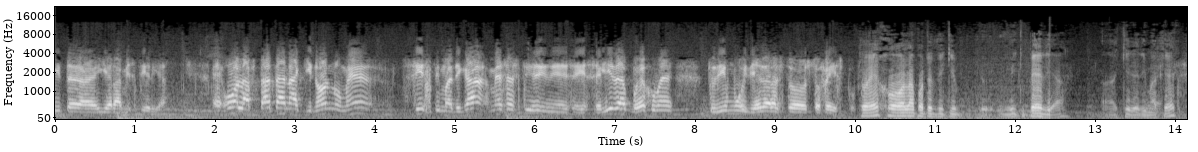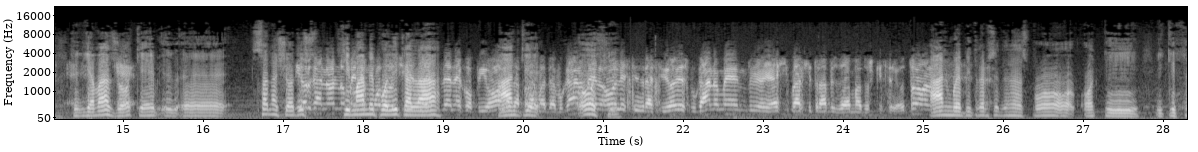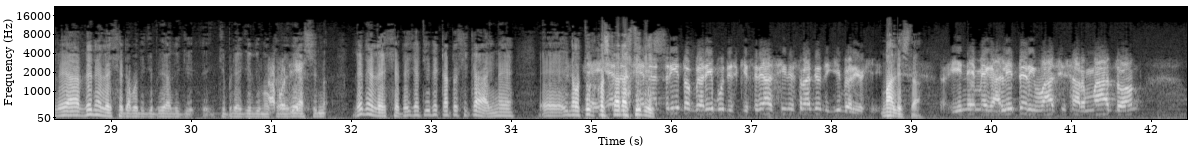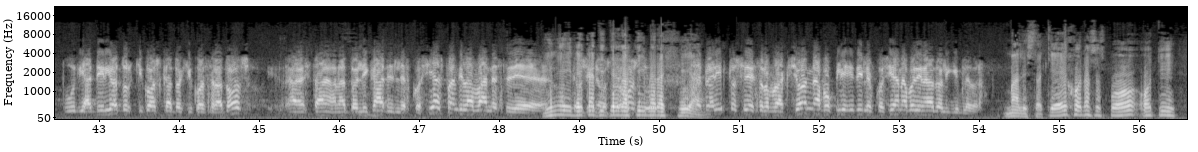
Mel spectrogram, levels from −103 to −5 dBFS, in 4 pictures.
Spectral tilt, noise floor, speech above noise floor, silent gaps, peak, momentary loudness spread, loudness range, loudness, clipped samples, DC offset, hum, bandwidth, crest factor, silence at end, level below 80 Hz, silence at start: -4.5 dB/octave; -48 dBFS; 26 dB; none; 0 dBFS; 14 LU; 7 LU; -21 LUFS; under 0.1%; under 0.1%; none; 13 kHz; 22 dB; 0.15 s; -52 dBFS; 0 s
